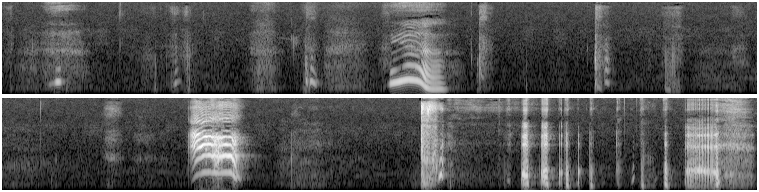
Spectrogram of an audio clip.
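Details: Baby boy cooing and squealing, then a sudden sharp burst of air near the end, an infant sneeze, followed by more vocal sounds; sneeze.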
